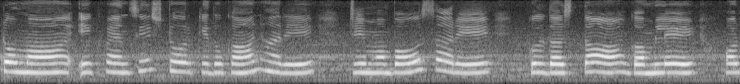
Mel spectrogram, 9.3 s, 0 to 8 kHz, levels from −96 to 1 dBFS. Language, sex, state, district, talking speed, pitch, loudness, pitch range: Hindi, female, Chhattisgarh, Raipur, 105 wpm, 300 Hz, -14 LUFS, 295-315 Hz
